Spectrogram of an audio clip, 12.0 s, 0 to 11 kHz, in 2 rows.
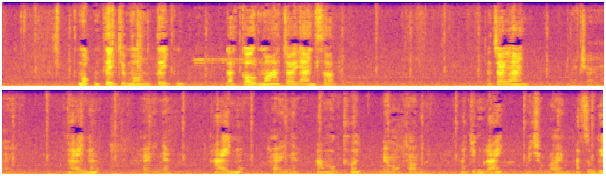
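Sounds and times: car interior rumble: 0.0 - 12.0
woman speaking: 0.7 - 3.4, 4.8 - 5.3, 6.6 - 7.0, 8.1 - 9.7, 10.6 - 11.1, 11.7 - 12.0.

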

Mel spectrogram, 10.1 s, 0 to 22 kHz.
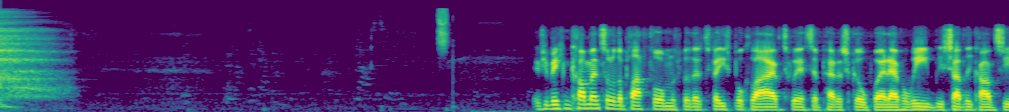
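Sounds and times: man sighing: 0.0 - 0.8.

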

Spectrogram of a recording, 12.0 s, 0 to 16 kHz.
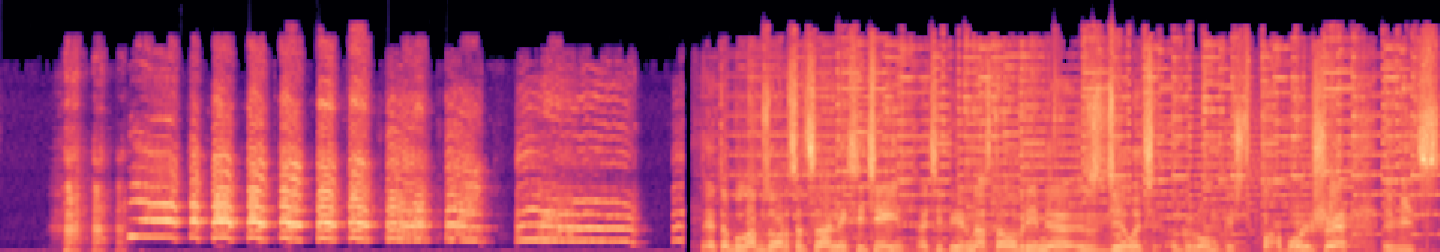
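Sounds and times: person laughing: 0.4 - 5.4
pet high-pitched laugh-like calls: 1.0 - 5.8.

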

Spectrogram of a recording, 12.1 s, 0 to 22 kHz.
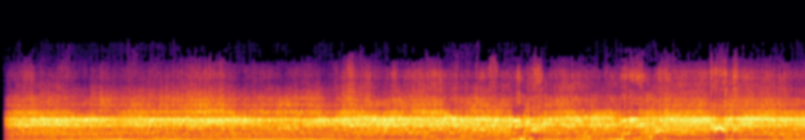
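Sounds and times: metal band playing live: 0.1 - 12.0.

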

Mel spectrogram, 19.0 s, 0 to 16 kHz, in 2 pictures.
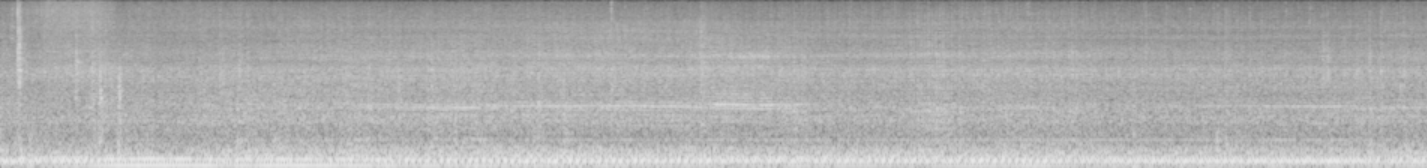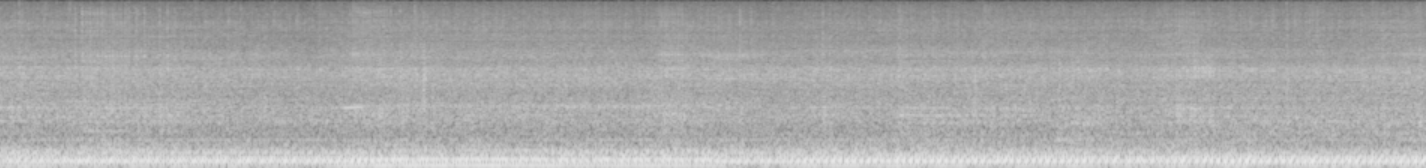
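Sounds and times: car engine at low revs: 0.0 - 19.0.

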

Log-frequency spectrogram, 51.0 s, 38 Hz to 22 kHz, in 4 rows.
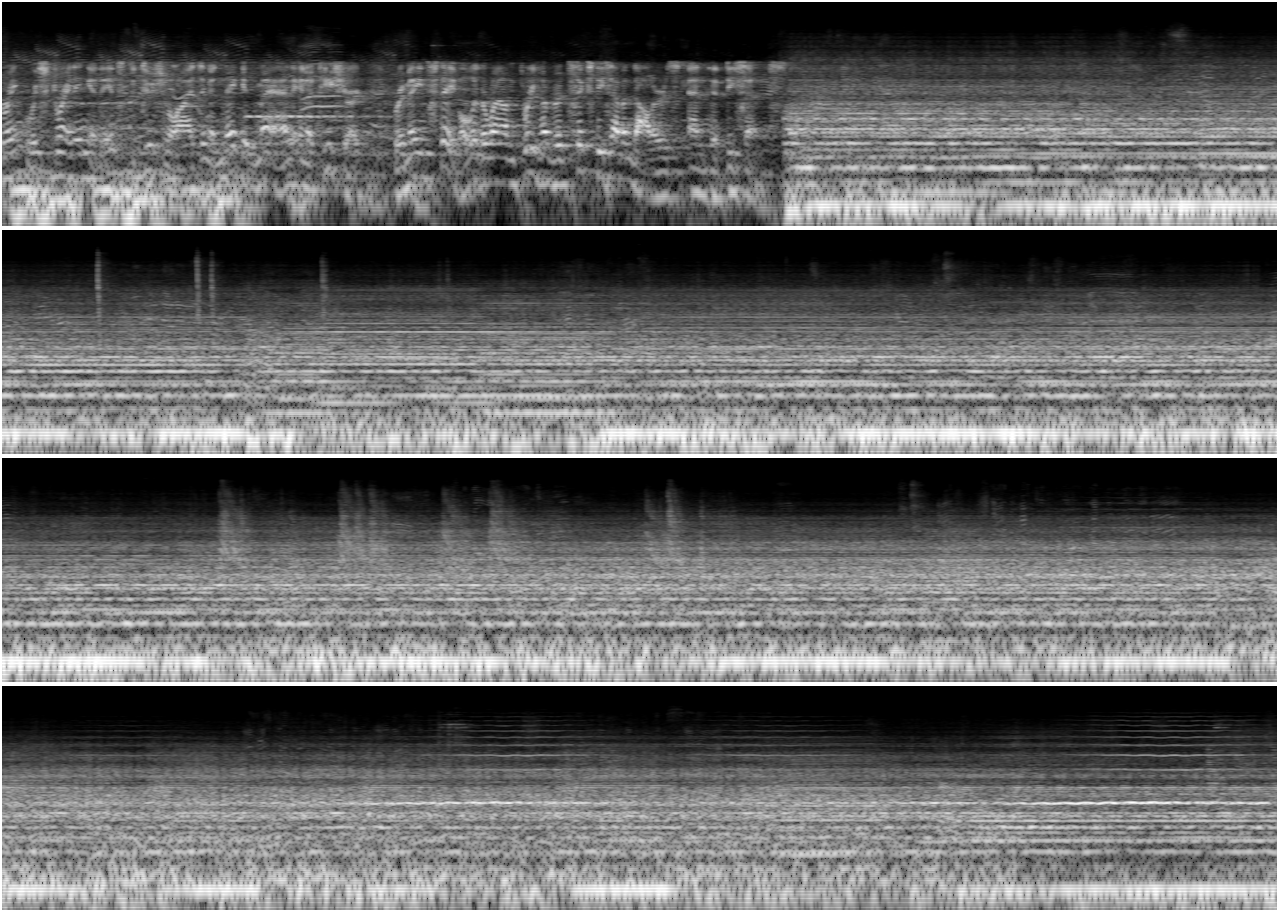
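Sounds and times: electronic noise music: 0.0 - 51.0
heavy low rumble: 0.0 - 51.0
synthesizer drone: 0.0 - 51.0
higher held tone: 7.8 - 51.0.

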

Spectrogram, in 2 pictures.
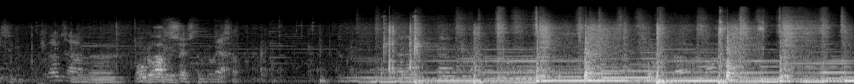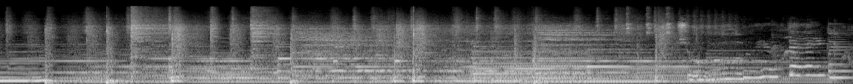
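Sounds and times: drum kit: 3.3 - 17.0
bass: 3.4 - 17.0
keyboard chords: 3.4 - 17.0.

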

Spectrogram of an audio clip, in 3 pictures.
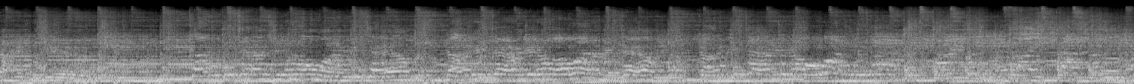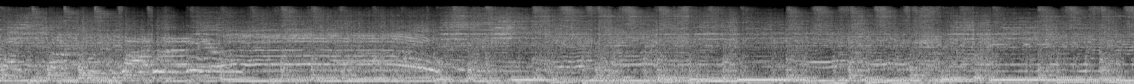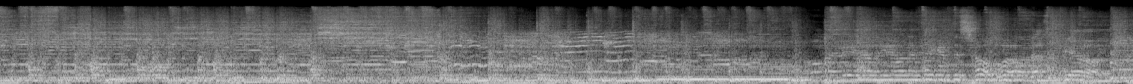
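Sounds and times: bass guitar: 0.0 - 34.0
drum kit: 0.0 - 34.0
electric guitar lead lines: 0.0 - 34.0.

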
